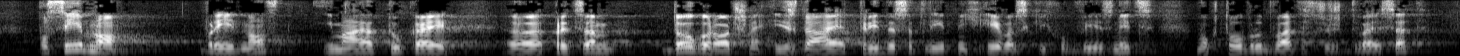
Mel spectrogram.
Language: Slovenian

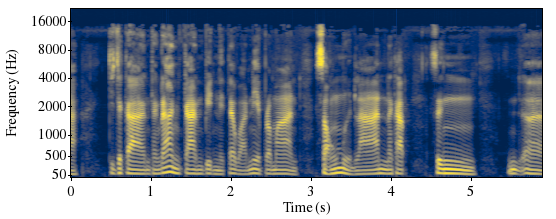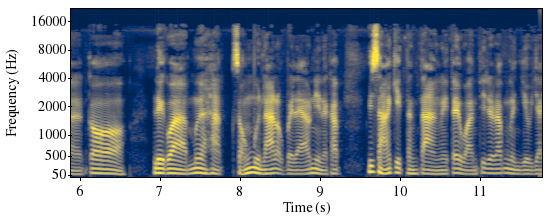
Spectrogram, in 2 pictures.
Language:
Thai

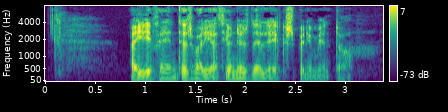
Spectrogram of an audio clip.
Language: Spanish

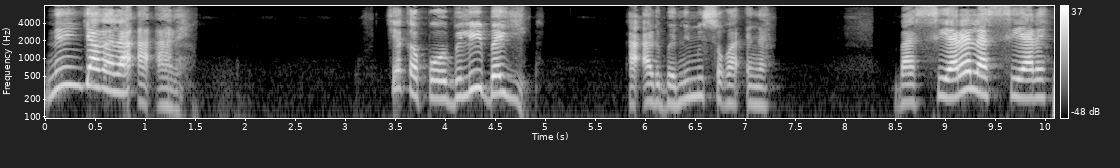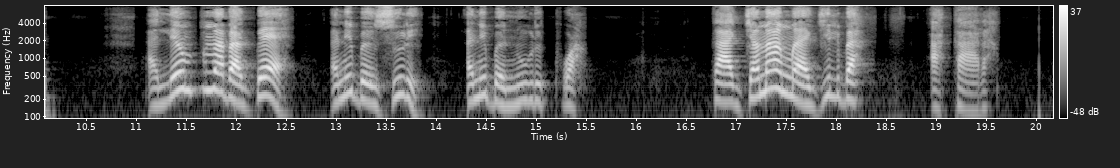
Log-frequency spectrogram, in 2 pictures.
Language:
Southern Dagaare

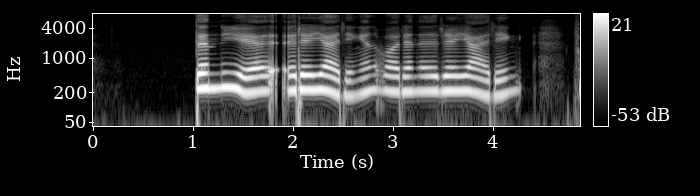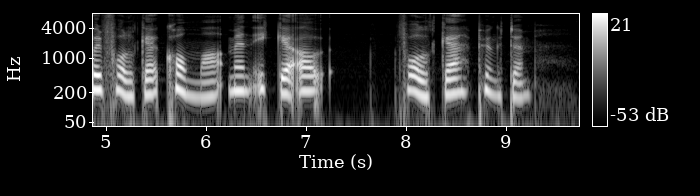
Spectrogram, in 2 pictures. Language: Norwegian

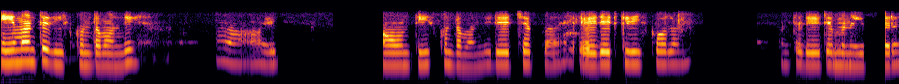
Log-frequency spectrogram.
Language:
Telugu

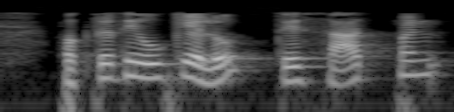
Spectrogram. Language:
Gujarati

